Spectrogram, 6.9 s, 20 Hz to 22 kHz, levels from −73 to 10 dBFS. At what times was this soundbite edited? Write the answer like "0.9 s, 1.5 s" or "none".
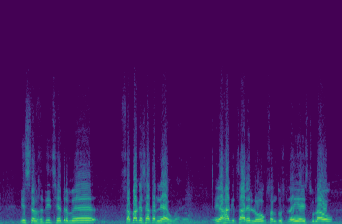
none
